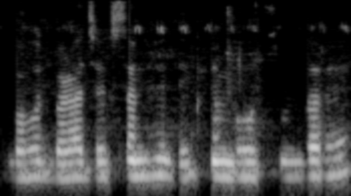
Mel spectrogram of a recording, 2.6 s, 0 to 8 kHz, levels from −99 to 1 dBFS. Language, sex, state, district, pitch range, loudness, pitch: Hindi, female, Uttar Pradesh, Deoria, 190-210 Hz, -28 LUFS, 195 Hz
